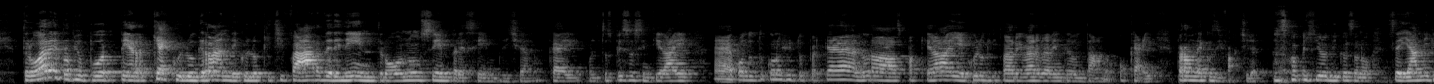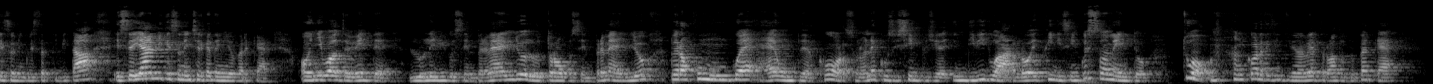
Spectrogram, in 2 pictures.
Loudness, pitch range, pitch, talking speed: -25 LUFS, 170-200 Hz, 185 Hz, 220 wpm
